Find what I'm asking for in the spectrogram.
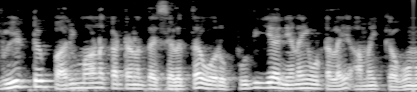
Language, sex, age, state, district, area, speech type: Tamil, male, 45-60, Tamil Nadu, Krishnagiri, rural, read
